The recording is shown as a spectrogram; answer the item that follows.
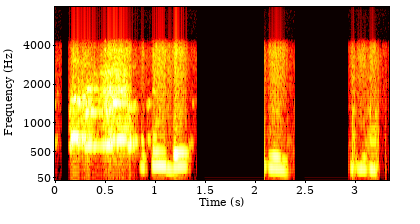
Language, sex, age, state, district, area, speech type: Manipuri, female, 45-60, Manipur, Imphal East, rural, conversation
